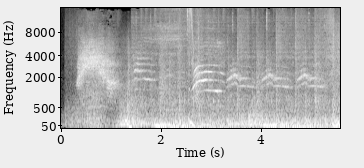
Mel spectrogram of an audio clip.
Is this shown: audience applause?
no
